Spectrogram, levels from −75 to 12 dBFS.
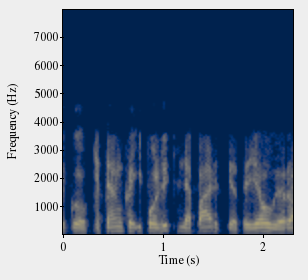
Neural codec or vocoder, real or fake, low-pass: codec, 16 kHz, 8 kbps, FreqCodec, smaller model; fake; 7.2 kHz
